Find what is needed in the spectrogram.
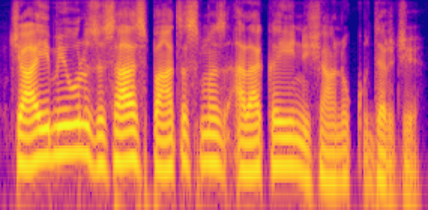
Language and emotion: Kashmiri, neutral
